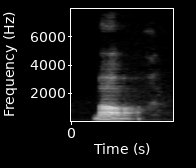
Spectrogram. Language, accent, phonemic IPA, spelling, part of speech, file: French, Canada, /mɔʁ/, morts, adjective / noun, LL-Q150 (fra)-morts.wav
- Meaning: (adjective) masculine plural of mort; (noun) plural of mort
